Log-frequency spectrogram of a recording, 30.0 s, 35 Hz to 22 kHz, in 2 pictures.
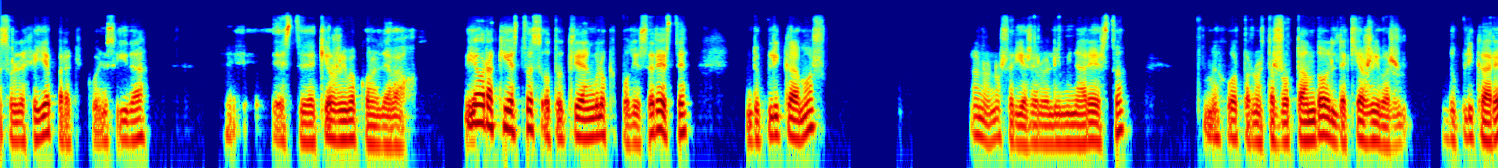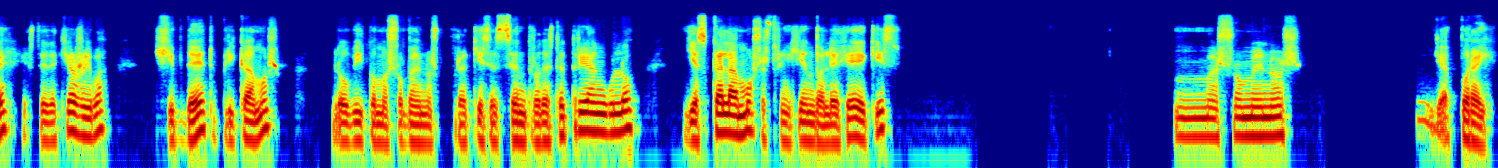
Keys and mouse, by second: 1.7 click, 6.0 click, 7.3 shift+d, 9.7-10.4 drag, 12.2 shift+click, 12.3 shift+middle click, 12.5 shift+middle click, 12.6 shift+click, 12.7 shift+middle click, 13.3 click, 16.2 shift+d, 21.4 click, 22.7 shift+x, 29.3 click.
